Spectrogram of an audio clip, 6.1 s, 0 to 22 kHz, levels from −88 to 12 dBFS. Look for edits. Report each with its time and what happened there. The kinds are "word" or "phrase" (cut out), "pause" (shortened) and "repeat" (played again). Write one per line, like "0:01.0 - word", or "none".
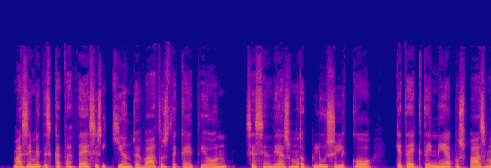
0:01.3 - word
0:01.7 - word
0:02.9 - pause
0:03.7 - word
0:04.2 - word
